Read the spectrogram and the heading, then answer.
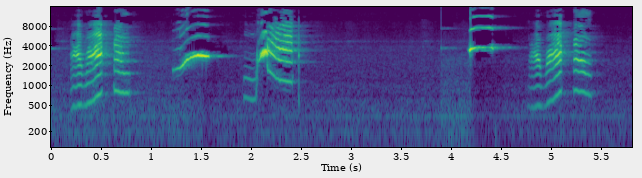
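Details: Pet Indian ringneck parrot talking in short word-like bursts, with a rising whistled phrase, a sharp sweeping syllable, a flat clear whistle after a pause, and a final voice-like phrase.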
